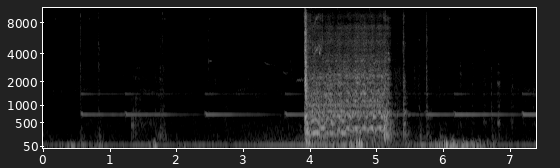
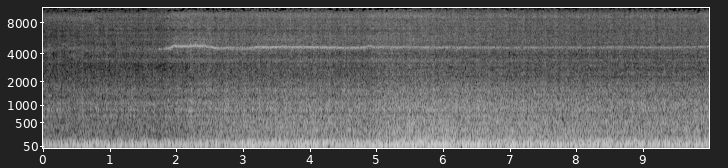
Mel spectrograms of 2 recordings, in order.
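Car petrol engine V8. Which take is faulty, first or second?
second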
